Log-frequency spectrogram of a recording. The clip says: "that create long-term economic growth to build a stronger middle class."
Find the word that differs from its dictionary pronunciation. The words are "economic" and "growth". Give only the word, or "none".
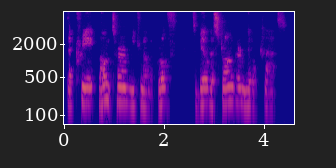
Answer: none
